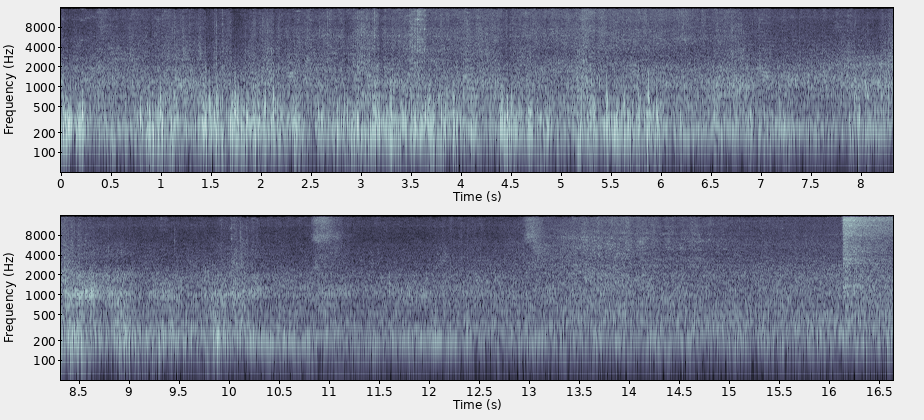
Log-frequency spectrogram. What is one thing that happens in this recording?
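Traffic rumbles steadily past on a busy road.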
